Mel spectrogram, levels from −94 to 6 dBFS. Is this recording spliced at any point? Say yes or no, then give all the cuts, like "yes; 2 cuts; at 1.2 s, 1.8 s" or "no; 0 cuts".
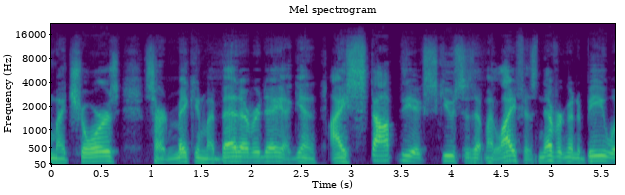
yes; 1 cut; at 2.7 s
